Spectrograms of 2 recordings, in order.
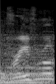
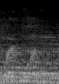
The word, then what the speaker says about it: Braveword: Is it Braveworld or Braveword? Braveword.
